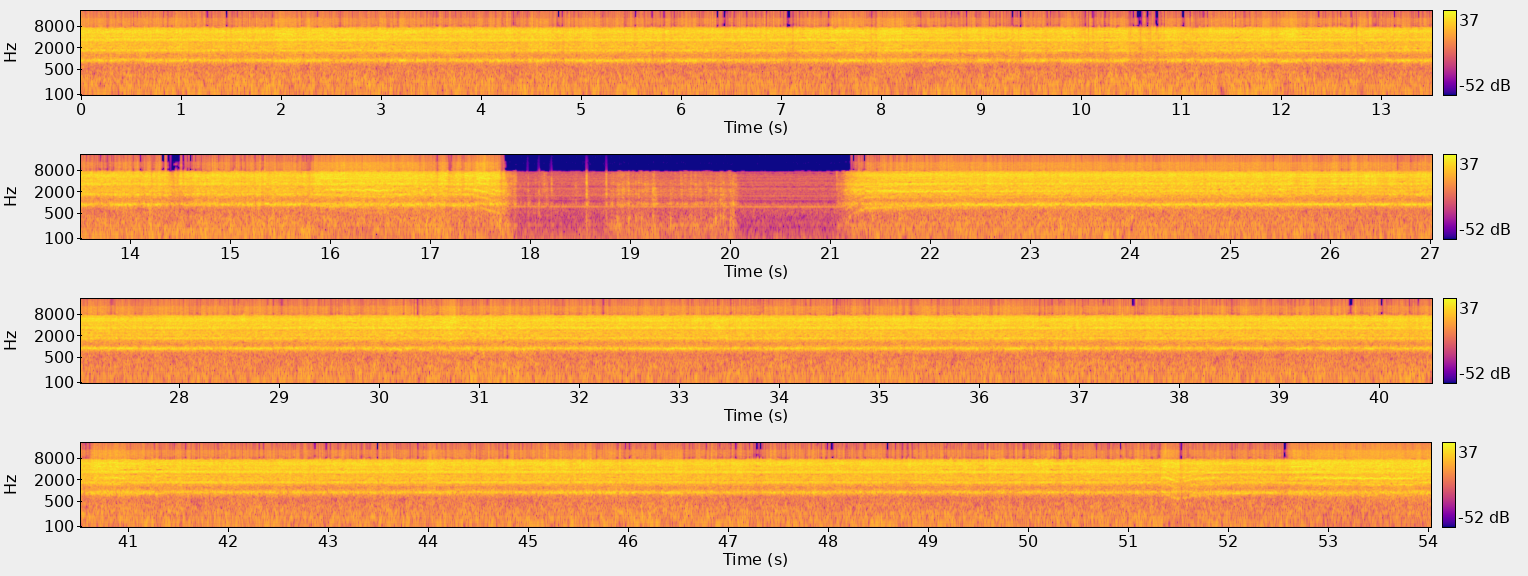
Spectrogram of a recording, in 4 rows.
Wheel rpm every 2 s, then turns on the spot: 230, 230, 230, 230, 230, 230, 230, 230, 200, 20, 40, 200, 210, 230, 240, 230, 230, 230, 230, 230, 230, 230, 230, 230, 230, 210, 210.
18-20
